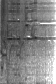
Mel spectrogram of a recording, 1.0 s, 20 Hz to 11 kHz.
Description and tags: STAB 094 mastered 16 bit
Electronic percussion created with Metaphysical Function from Native Instruments within Cubase SX. Mastering done within Wavelab using Elemental Audio and TC plugins. A weird spacy short electronic effect for synthetic soundsculpturing. Mostly high frequencies.
electronic, percussion, stab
